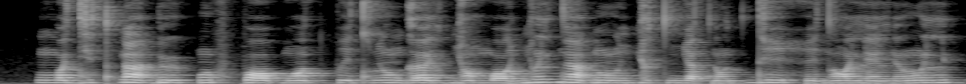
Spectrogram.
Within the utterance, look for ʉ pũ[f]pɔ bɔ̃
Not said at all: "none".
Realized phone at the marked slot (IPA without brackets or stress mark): f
